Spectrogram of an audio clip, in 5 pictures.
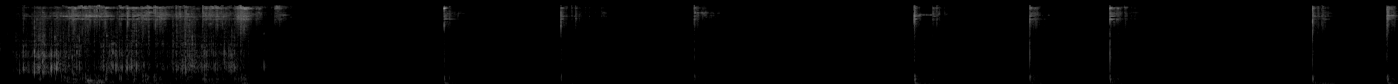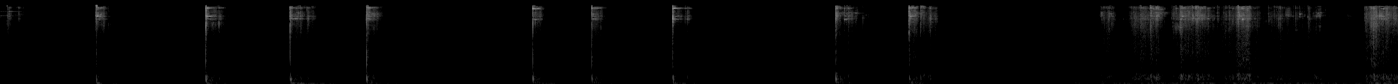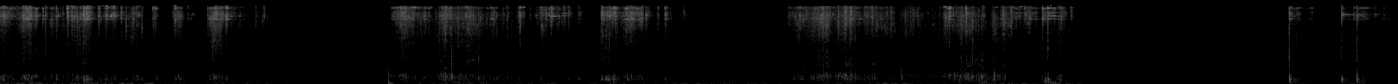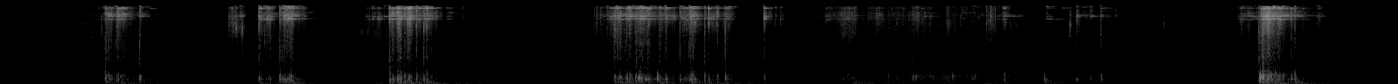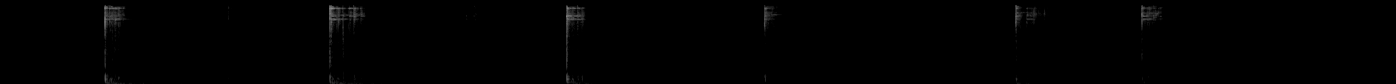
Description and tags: Playing and dropping Coins
Dropping small and large amounts of coins into a pile of coins.
dime, coin, money, coins, cents, dollar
